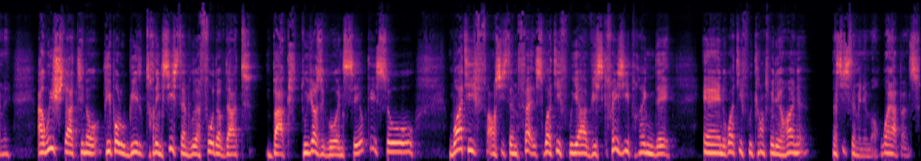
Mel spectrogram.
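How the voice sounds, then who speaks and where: A man's high-pitched voice at a moderate pace with ordinary pitch variation, on a very clean recording with a silent background. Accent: French. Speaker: software architect. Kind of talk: interview.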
